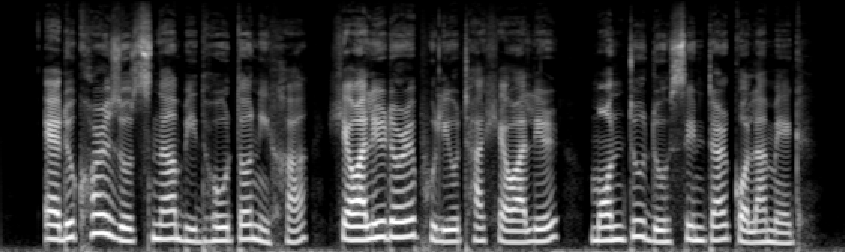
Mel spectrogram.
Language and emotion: Assamese, neutral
